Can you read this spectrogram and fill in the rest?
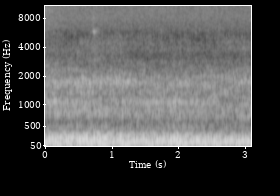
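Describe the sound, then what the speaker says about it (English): A 1998 Ford Expedition engine with a Flowmaster exhaust rumbles deep and steady up close, a loud continuous low drone with little variation, heard alone without voices. "It's got the Flowmaster exhaust system on it."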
